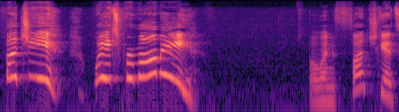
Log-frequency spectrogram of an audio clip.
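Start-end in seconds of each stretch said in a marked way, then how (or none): 0.0-1.9 very high, loud mother's call; shrieked call across the park; hollering. Acted. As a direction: holler after a runaway toddler.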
